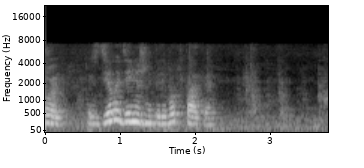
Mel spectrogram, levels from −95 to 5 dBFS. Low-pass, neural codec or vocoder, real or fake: 7.2 kHz; none; real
